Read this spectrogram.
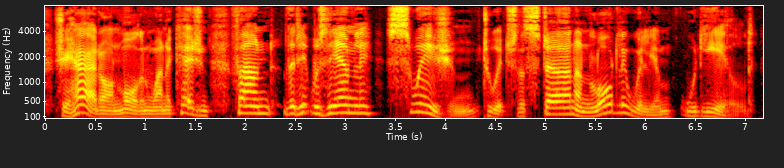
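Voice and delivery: usual speaking voice

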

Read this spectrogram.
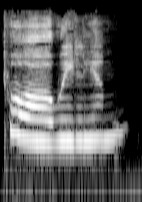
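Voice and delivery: put-on high, drawn-out little-girl pity; sweet sympathy. A narrator's reading. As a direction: coo it very slowly, dripping sympathy. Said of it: "said Violet Elizabeth sweetly".

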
